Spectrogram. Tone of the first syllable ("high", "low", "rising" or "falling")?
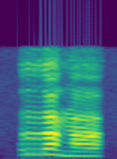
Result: falling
